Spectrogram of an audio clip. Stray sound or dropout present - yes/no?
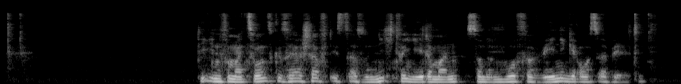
no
